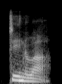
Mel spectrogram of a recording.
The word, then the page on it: tinware: Indian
